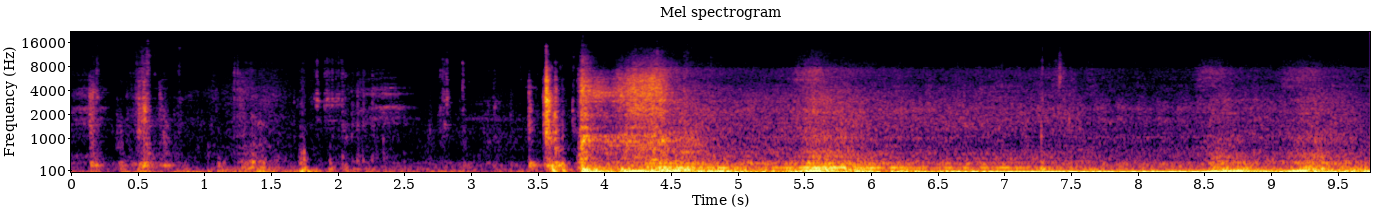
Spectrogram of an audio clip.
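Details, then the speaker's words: 1959 Chevrolet Bel Air 348 with Rochester 4-Jet carburetor, choke held open, after repairing the failed accelerator pump. Catches after a short crank and revs cleanly with an even deep roar, no hesitation. Previously hard cold starting; normal start and rev. "much better oh wow what a difference i bet that'll make it easier to fire up cold"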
